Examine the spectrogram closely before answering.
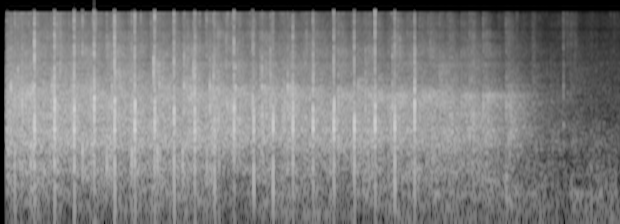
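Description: An audience applauds in a large hall, then the clapping fades away.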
